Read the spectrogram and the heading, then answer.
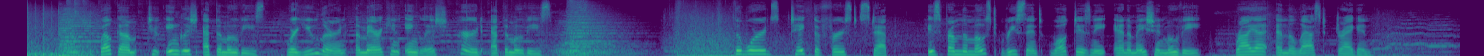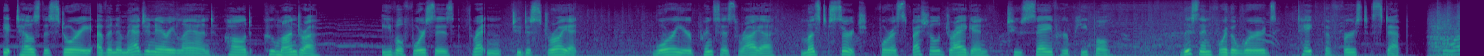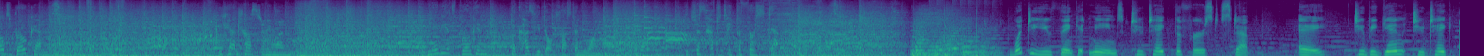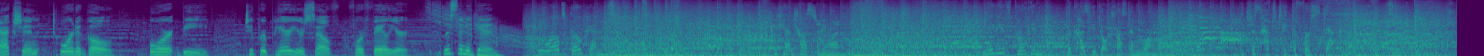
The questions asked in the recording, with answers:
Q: What do you think it means to take the first step?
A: The answer is A. To take the first step is to begin to take action toward a goal.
